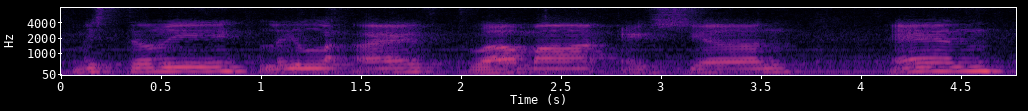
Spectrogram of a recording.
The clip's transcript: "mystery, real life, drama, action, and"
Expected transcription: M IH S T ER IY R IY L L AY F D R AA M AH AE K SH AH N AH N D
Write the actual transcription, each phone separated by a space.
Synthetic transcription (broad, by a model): M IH S T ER IY L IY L L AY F D R AA M AH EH K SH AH N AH N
